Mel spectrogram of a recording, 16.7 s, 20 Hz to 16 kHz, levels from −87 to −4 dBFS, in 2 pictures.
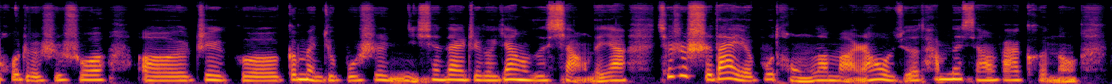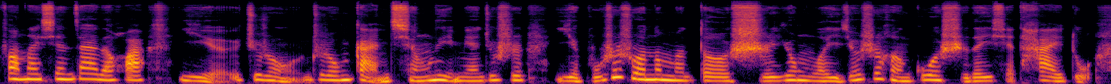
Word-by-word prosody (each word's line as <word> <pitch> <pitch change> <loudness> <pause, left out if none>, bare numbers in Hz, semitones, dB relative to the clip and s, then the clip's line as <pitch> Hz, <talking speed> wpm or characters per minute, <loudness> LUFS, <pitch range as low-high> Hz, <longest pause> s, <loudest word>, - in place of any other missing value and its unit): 或 220 - -4
者 175 -4 -3
是 200 - -3
说， 205 0 0 0.2
呃， 175 0 -1
这 200 -2 0
个 175 -2 -2
根 215 +5 0
本 210 -6 +3
就 185 - -3
不 180 -1 -5
是 200 +2 -1
你 - - -2
现 210 -2 0
在 210 -1 +3
这 200 0 -2
个 190 -1 0
样 215 -1 +4
子 185 0 -2
想 185 +1 +1
的 - - -3
呀。 180 +2 +1 0.2
其 350 - 0
实 390 +2 0
时 220 - +4
代 250 +3 +4
也 180 -5 +1
不 190 +7 -6
同 155 -9 -3
了 185 +3 0
嘛， 180 - 0
然 190 - +1
后 225 - +3
我 205 - +1
觉 180 - -7
得 - - 0
他 195 - -6
们 230 - +3
的 235 - +4
想 200 -4 0
法 195 - -1
可 - - -8
能 - - -2 0.3
放 245 -1 +4
在 230 0 +4
现 235 -1 +2
在 240 -1 +1
的 200 -1 +2
话， 190 -1 +3 0.2
也 165 -3 -4
这 215 - -2
种 175 -8 -2
这 210 -1 -5
种 195 +1 +3
感 175 - +1
情 165 +3 +3
里 195 -3 +4
面 160 0 -3
就 195 +4 -3
是 195 -1 -1 0.2
也 160 - -2
不 155 +4 -3
是 320 - +3
说 255 -9 +3
那 215 0 +6
么 190 -3 +4
地 165 -2 -1
实 160 +1 +3
用 190 0 +1
了， 155 0 -2
已 150 - +1
经 195 +10 -2
是 250 +2 -3
很 180 -9 -1
过 205 +4 0
时 190 - +1
的 155 +2 -2
一 160 - +1
些 165 - -6
态 175 -5 -1
度。 - - -9
190 Hz, 290 characters per minute, -23 LUFS, 170-210 Hz, 0.3 s, 那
